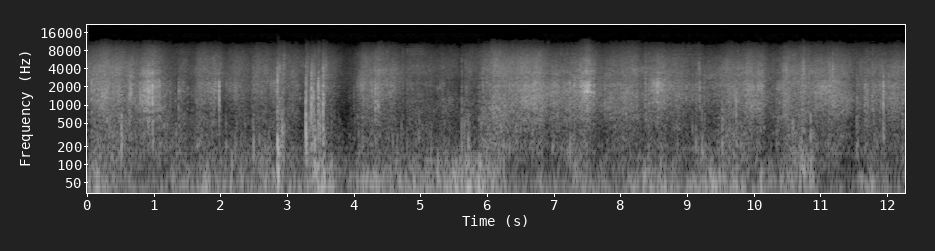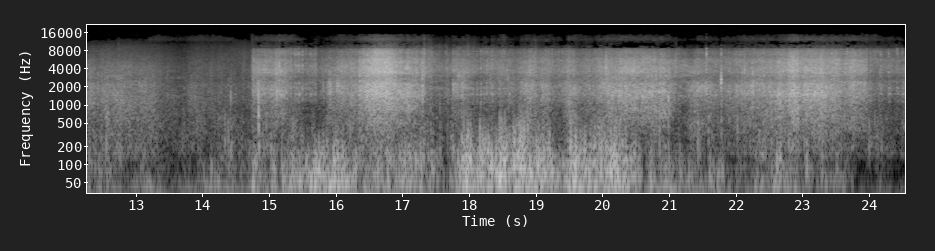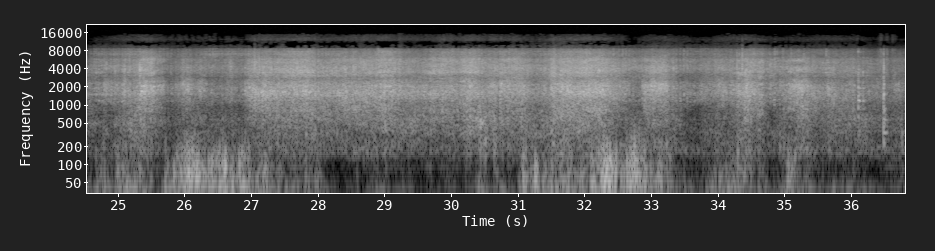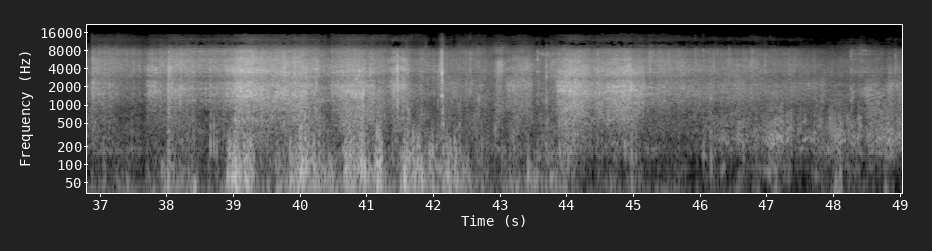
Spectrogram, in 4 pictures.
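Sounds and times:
skis scraping over snow: 0.0 - 49.0
wind buffeting microphone: 14.3 - 23.4, 24.9 - 27.6, 31.0 - 33.4, 37.8 - 44.2.

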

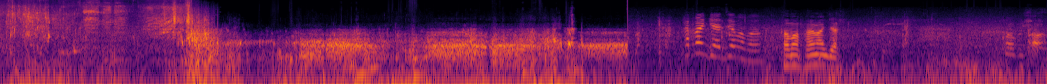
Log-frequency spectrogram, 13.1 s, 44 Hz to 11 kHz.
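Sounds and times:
muffled underwater rushing: 0.0 - 8.2.

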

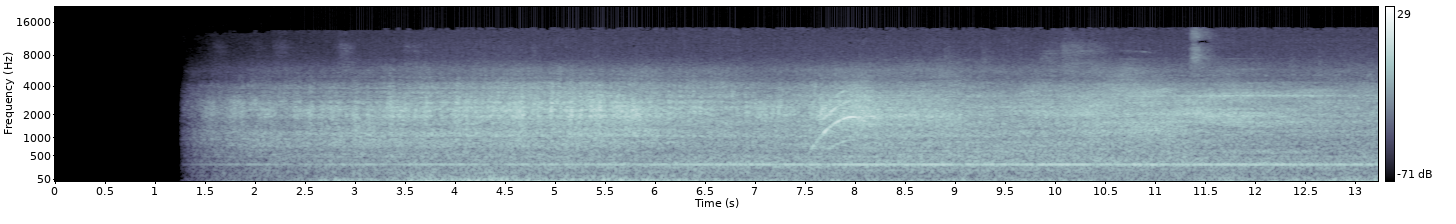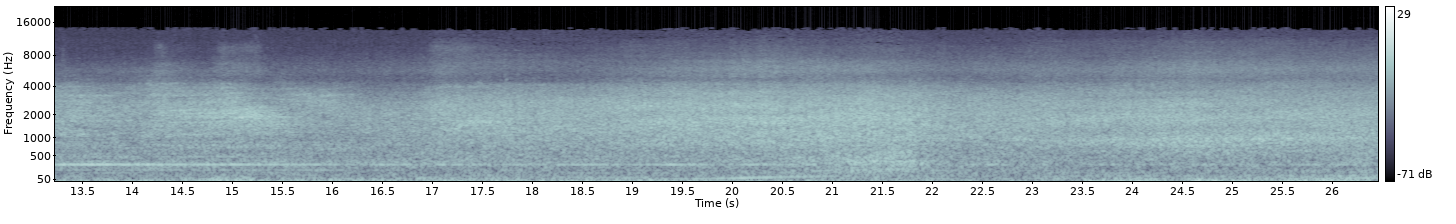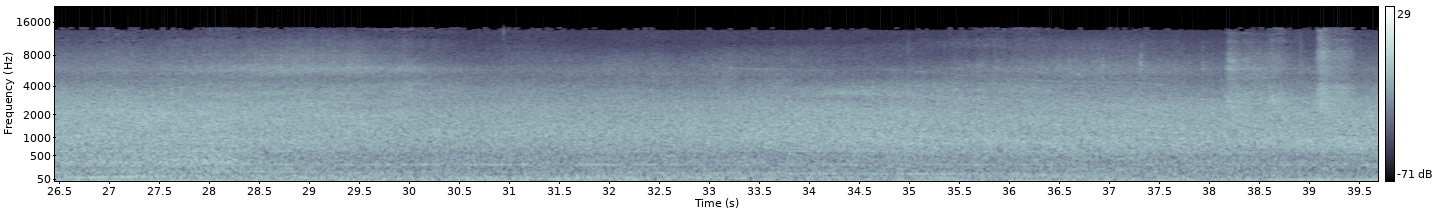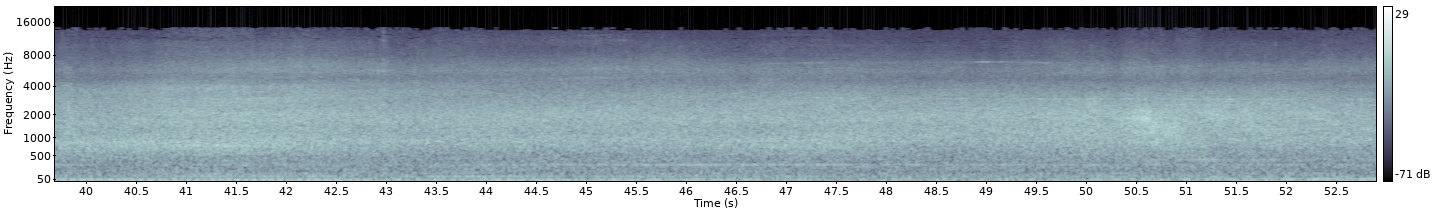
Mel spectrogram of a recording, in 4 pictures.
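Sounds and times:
jet engine roar: 1.3 - 52.9
steady hum: 1.6 - 34.9.

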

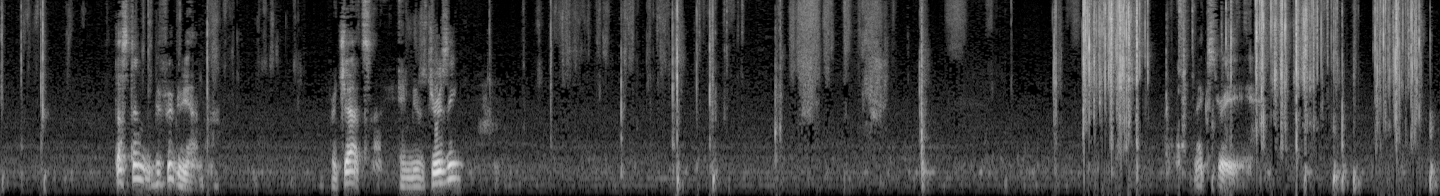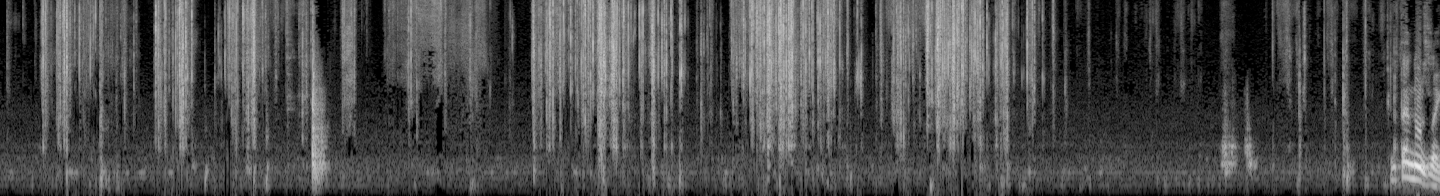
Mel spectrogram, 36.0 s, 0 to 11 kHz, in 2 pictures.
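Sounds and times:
foil wrappers crinkling: 13.2 - 32.5.

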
